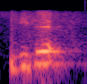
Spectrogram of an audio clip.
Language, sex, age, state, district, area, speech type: Hindi, male, 30-45, Madhya Pradesh, Hoshangabad, rural, conversation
